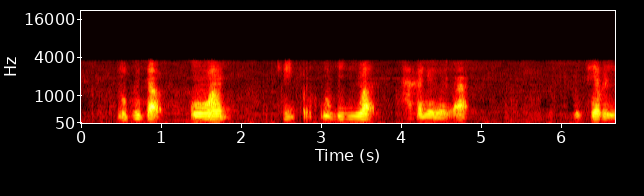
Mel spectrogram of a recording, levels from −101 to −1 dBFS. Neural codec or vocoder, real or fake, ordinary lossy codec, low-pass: codec, 32 kHz, 1.9 kbps, SNAC; fake; none; 3.6 kHz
